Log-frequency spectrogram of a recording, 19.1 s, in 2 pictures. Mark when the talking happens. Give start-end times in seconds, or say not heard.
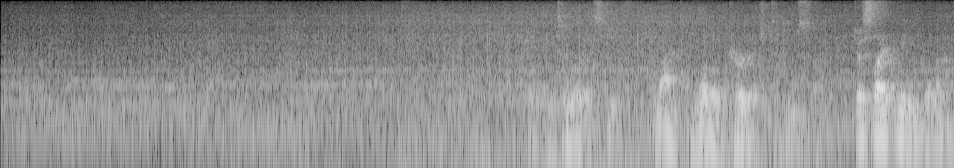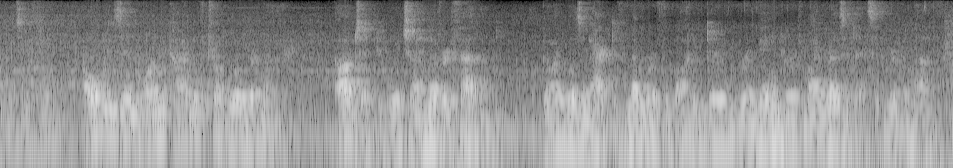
5.2-19.0.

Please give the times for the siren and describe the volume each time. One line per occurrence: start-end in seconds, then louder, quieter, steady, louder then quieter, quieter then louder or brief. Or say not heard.
not heard.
